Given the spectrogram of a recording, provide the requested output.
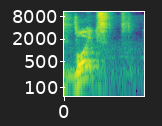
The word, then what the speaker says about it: Voigts: Am I pronouncing that correctly? – It's Voigts. – Voigts. Voigts. – Voigts, yeah. – Voigts, okay. So there you go.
